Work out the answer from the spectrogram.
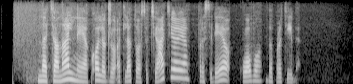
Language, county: Lithuanian, Kaunas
